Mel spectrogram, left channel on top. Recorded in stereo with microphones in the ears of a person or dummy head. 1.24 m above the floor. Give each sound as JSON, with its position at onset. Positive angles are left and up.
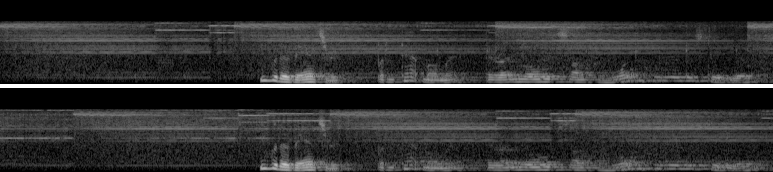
{"t": 2.6, "sound": "a man speaking", "side_deg": -25, "distance_m": 0.5}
